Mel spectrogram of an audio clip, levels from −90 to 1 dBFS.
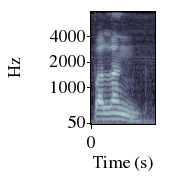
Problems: constant background noise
